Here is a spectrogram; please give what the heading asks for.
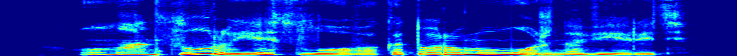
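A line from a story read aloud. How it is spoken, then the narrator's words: Wheezing robber. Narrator (Russian): просипел разбойник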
